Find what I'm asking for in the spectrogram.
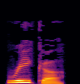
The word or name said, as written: rika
